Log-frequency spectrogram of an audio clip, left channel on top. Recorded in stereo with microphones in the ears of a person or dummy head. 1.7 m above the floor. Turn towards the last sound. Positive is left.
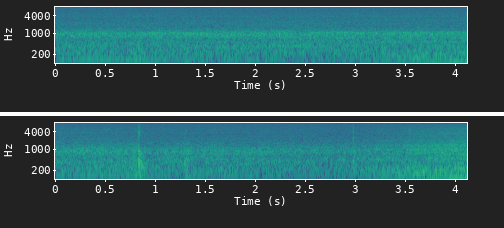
No sound to turn to.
